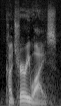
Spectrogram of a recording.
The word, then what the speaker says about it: contrariwise: Declan, your word is contrariwise. Repeat that, please. Contrariwise. It could also be pronounced contrariwise.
